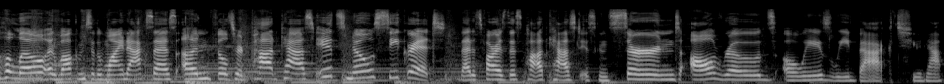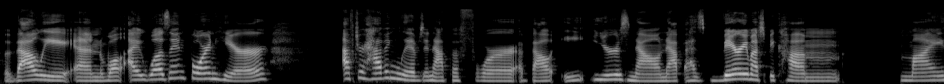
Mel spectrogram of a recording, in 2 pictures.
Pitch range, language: 175-225 Hz, English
